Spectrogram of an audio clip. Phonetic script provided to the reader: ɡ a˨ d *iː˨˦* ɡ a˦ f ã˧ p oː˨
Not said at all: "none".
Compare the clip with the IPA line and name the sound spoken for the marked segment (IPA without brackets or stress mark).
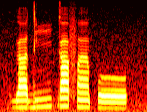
iː˨˦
